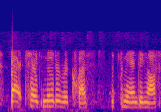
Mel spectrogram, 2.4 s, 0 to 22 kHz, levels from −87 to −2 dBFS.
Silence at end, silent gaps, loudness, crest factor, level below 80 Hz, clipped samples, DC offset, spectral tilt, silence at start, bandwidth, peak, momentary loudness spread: 0 s; none; -23 LUFS; 16 dB; -62 dBFS; under 0.1%; under 0.1%; -5.5 dB/octave; 0 s; 7.2 kHz; -8 dBFS; 8 LU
